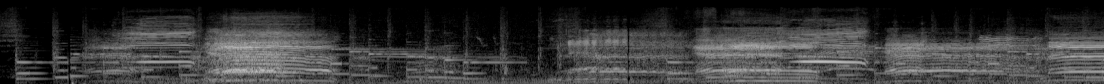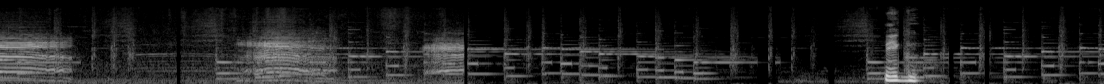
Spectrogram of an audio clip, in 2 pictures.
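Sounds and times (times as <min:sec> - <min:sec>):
background music: 0:00.0 - 0:22.0
sheep bleating: 0:00.8 - 0:03.5, 0:05.5 - 0:11.8, 0:12.6 - 0:14.6, 0:15.2 - 0:15.7.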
